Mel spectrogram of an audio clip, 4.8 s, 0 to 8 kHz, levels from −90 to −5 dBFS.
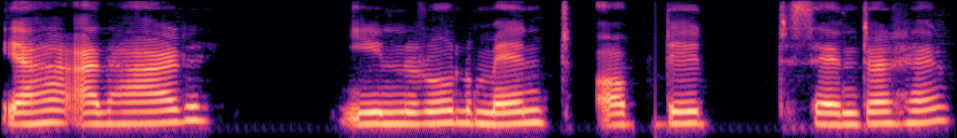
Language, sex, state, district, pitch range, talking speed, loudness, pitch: Hindi, female, Bihar, Muzaffarpur, 210-230 Hz, 75 wpm, -17 LUFS, 220 Hz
